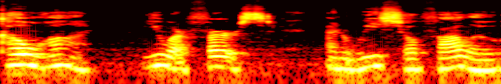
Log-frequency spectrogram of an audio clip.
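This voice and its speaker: Putting on a character voice, a woman speaks at medium pitch and a fairly slow pace. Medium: read story. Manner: seductive, gloating, mocking.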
